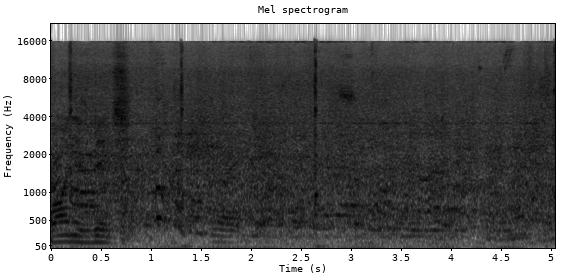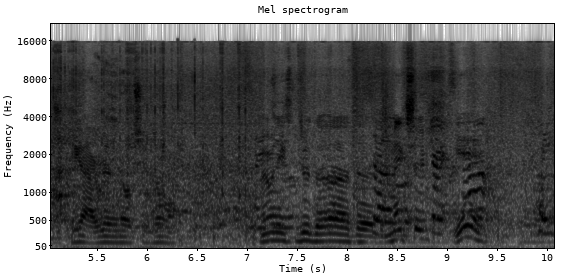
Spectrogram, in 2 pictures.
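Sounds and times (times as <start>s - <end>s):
indistinct voices talking quietly: 0.0s - 10.0s.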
